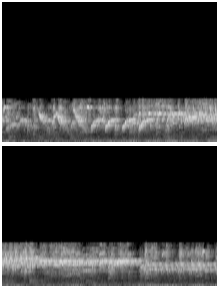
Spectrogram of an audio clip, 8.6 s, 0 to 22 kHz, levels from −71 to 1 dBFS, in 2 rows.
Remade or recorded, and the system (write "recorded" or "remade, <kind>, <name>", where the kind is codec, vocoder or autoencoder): remade, vocoder, HiFi-GAN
